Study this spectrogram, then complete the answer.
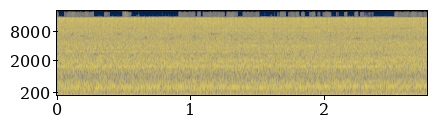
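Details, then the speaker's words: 2008 Audi A4 2.0T with rattle/tapping, codes P119A and P2279, after new PCV: steady even idle, smooth low hum, much quieter with no tapping; metal debris means camshaft or engine may still need replacing. "So how quiet it is now. It's definitely a lot quieter."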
